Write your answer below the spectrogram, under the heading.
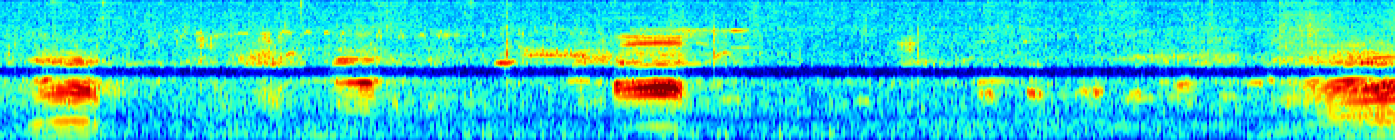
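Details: Cows grazing in the wild, eating grass: several drawn-out, nasal moos with rich harmonics, some rising then falling, spaced a few seconds apart over a steady crackling background.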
